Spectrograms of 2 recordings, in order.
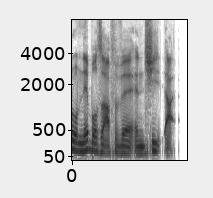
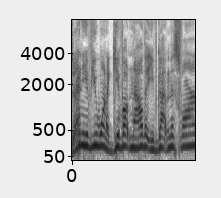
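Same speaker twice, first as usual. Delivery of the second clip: full-on, pitched-up, taunting anime villain voice; 8 semitones higher than usual. Retelling a game contestant grabbing another player: imitating an anime villain. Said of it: "he goes full anime villain".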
